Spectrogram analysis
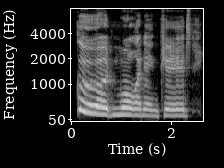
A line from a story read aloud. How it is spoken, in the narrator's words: he said in his booming ex-army sergeant voice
